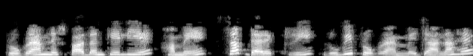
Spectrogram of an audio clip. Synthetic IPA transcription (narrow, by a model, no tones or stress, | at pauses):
pɾoːɡɾɛːmnɪʃpaːd̪ənkeliehɐmẽsɐb̚ɖaːɪɾeːk̚ʈəɾiɾuːbipɾoːɡɾɛːmːẽd͡ʒaːnaɦɛː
